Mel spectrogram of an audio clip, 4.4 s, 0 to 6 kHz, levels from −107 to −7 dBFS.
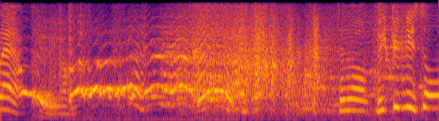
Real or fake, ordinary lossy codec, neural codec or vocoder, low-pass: fake; none; codec, 16 kHz, 0.5 kbps, X-Codec, HuBERT features, trained on balanced general audio; 5.4 kHz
